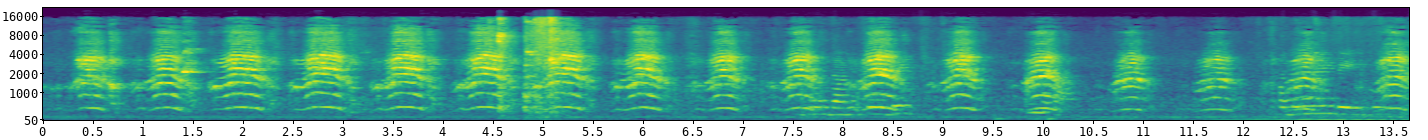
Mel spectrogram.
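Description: Rhythmic, strong, high-pitched crying at about 17 cries in 14 seconds. A vigorous newborn cry right after a normal birth.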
